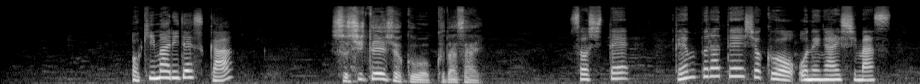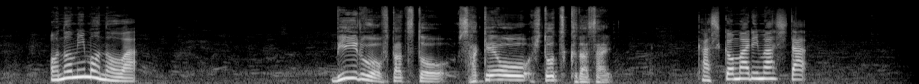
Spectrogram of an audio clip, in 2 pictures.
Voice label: Japanese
